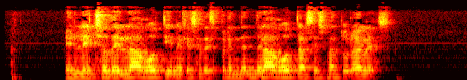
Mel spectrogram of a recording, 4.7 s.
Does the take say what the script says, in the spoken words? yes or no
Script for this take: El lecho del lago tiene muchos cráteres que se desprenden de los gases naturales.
no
